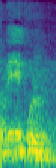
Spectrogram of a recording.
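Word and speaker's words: 외곬: 외골. 알겠죠? 자, 그래서 어떻게 발음된다? 리을로 발음됩니다. 알겠죠? 그래서 발음이 외골이야.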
